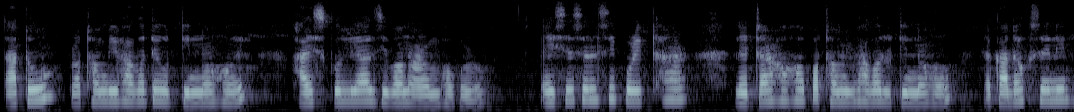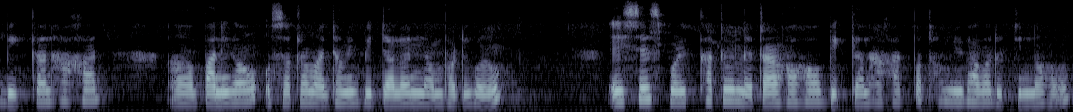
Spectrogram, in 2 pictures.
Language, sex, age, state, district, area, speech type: Assamese, female, 30-45, Assam, Lakhimpur, rural, spontaneous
